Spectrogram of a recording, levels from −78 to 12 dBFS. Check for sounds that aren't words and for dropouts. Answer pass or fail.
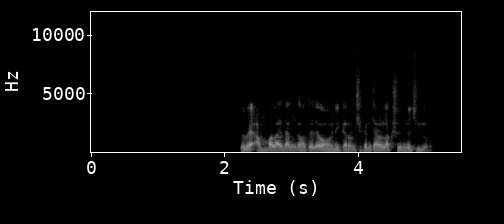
pass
